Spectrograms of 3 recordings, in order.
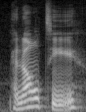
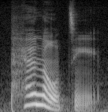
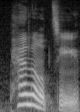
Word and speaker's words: penalty: of your pronunciation not penalty but penalty penalty the emphasis is on the first syllable so penalties like red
